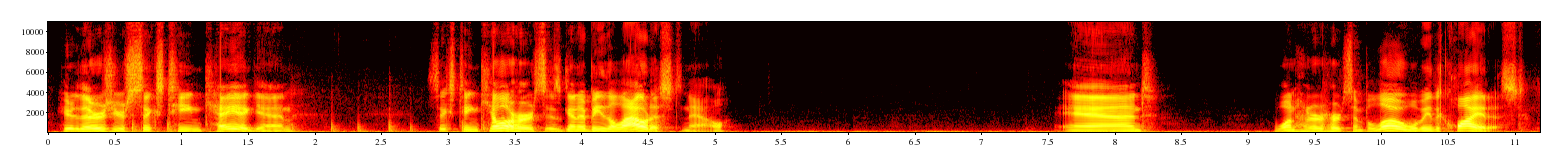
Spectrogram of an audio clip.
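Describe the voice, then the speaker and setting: A man's voice: on the high side, a bit bright. A man teaching a class in an informal, explanatory way, walking through technical material and checking in with listeners as he goes. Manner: explanatory, checks in with listeners using right and okay. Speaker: teacher, lecturer.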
